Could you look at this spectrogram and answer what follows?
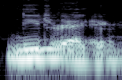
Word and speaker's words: Niederegger: Niederegger.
